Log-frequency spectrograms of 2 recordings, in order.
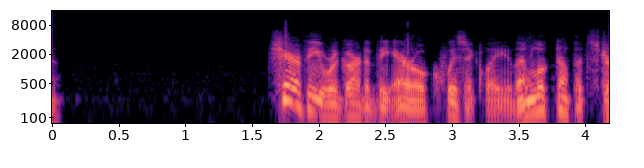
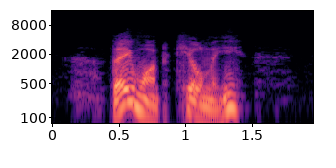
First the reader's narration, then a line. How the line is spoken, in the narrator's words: gasped the girl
